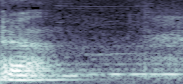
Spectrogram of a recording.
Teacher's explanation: R se vyslovuje jazykem proti tvrdému patru za předními zuby.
